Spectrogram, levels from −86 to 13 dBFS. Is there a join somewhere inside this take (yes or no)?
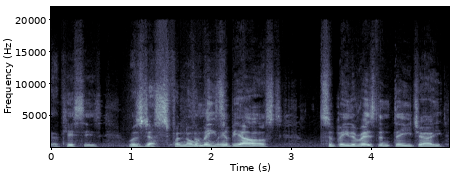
yes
